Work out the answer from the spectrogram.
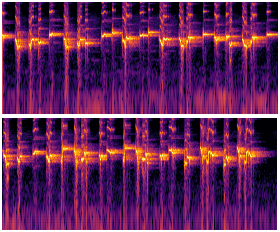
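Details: Lively, long rapid 'ropel panjang' song of a yellow-vented bulbul, used to draw other bulbuls into song: a long, steady chain of quick whistled chirps that rise and fall in pitch, running for about eleven seconds before fading.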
